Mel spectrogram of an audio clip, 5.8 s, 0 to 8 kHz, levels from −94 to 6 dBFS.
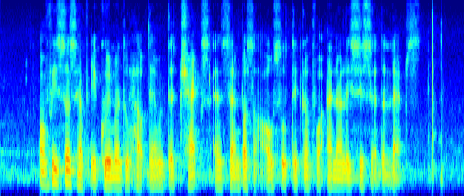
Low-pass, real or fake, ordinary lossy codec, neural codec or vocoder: none; fake; none; codec, 16 kHz, 8 kbps, FunCodec, trained on Chinese and English, 25 frames a second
